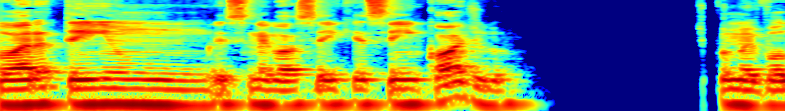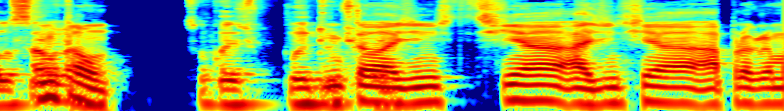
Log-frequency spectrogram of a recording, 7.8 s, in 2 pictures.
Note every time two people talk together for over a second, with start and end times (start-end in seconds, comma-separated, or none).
none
